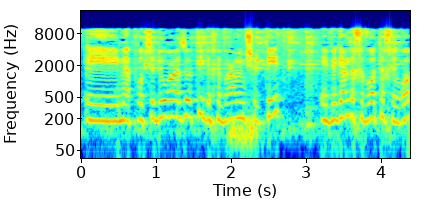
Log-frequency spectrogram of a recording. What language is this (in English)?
Hebrew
